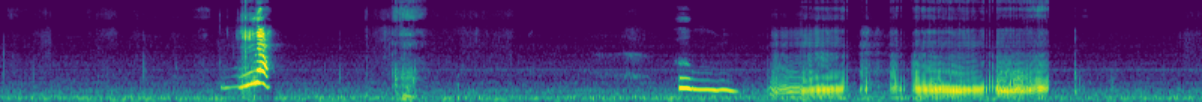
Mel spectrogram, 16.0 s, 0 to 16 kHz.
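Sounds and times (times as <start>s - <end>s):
baby cooing: 3.0s - 3.7s, 9.0s - 14.0s
baby squealing: 3.2s - 3.7s.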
